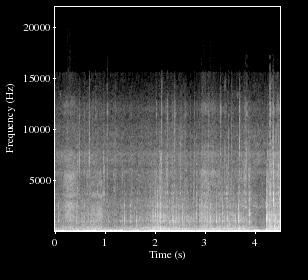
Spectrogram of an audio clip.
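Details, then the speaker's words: Nukeproof Giga 290 mountain bike climbing and riding slippery, rough DIY trails: irregular metallic slapping and rattling over tyre and trail rumble as the chain flaps against the frame; chain slap. "Oh, it's slippery. Yeah. Oh, chain slap central."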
